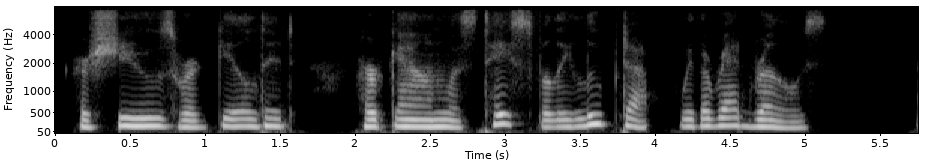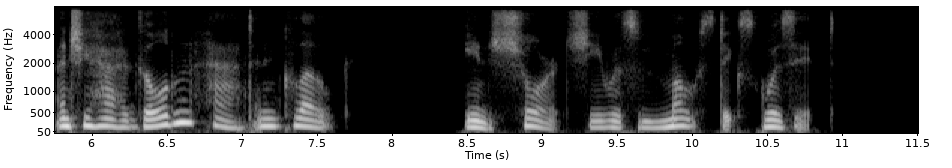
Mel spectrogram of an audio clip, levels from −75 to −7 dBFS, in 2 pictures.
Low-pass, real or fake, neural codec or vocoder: 7.2 kHz; fake; codec, 16 kHz in and 24 kHz out, 0.9 kbps, LongCat-Audio-Codec, fine tuned four codebook decoder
